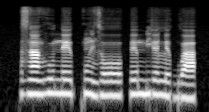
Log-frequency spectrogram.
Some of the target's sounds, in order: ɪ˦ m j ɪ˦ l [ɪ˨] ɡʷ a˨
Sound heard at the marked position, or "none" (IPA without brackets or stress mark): ɪ˨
